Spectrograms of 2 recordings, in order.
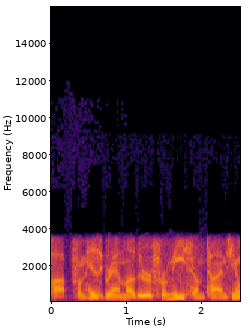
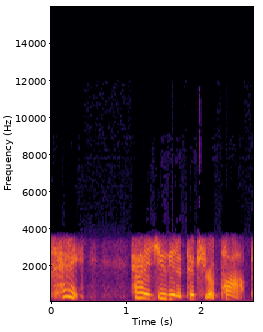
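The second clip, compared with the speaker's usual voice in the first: put-on high, bright little-boy voice, much higher; imitating his small son's eager question; excited child; 10 semitones higher than usual. Father retelling son asking about Pop, high excited child voice.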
